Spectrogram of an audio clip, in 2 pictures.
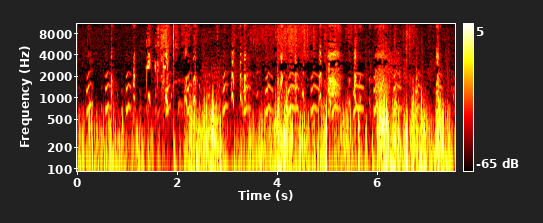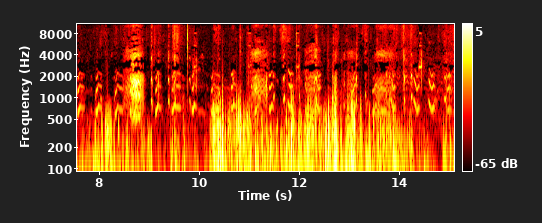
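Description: Meerkats give a rapid series of short, bright, chirping peeps over a heavy low rumble.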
